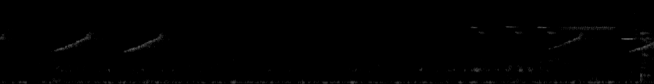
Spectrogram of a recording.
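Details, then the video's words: Northern Cardinal singing in the background while someone crochets indoors: a handful of quiet, rising slurred whistles spaced under a second apart, with faint high chirps from another bird and a steady low hum. "I don't know if you hear that bird that's a cardinal"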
